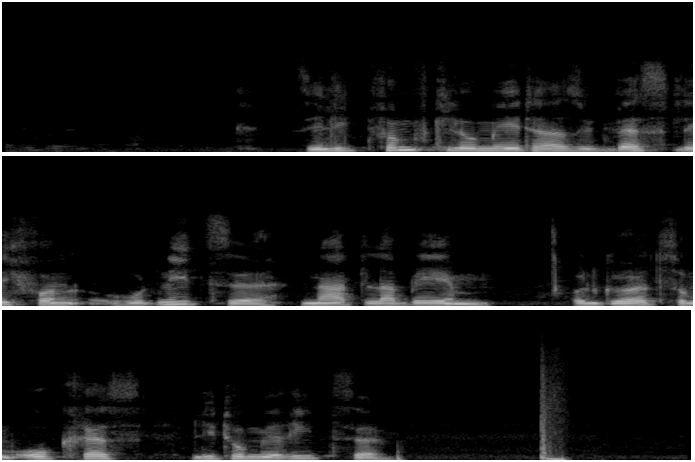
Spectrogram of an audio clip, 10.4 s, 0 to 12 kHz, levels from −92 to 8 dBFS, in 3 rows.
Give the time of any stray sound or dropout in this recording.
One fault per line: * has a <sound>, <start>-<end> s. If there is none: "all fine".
* has a thud, 9.6-9.8 s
